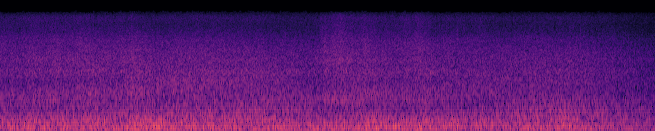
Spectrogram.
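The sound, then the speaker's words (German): Continuous surf washing onto a beach, a steady roar of breaking waves with one slightly stronger surge midway, loud, with a hint of wind and no voices. “Auch am Strand kann man nach einem ordentlichen Sturm Bernstein finden. In dem Geschlinge aus Seetang, das die Wellen auf den Strand geworfen haben.”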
